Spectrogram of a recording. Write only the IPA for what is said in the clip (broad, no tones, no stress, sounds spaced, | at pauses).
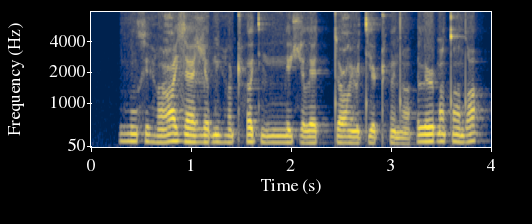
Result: ɦ u x ɪ ɦ ɑ̃ ʕ i z æ ɮ ə ɓ ĩ ɦ ɑ̃ ʈʰ ʌ tʲ ə̃ nː ɪ ç ʌ l ɛ tː ʊ ʕ ĩ ɭ ʊ tʲ ʌ ʈʰ ə̃ d ɑ̃ | l ə˞ ɓ ũ tˤ ĩ dˤ æ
